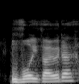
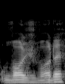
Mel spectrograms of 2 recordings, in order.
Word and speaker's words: Vojvoda: Voivoda, I believe his name is how it's pronounced anyway, not Vojvoda, which I can't stop reading, would remain as the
